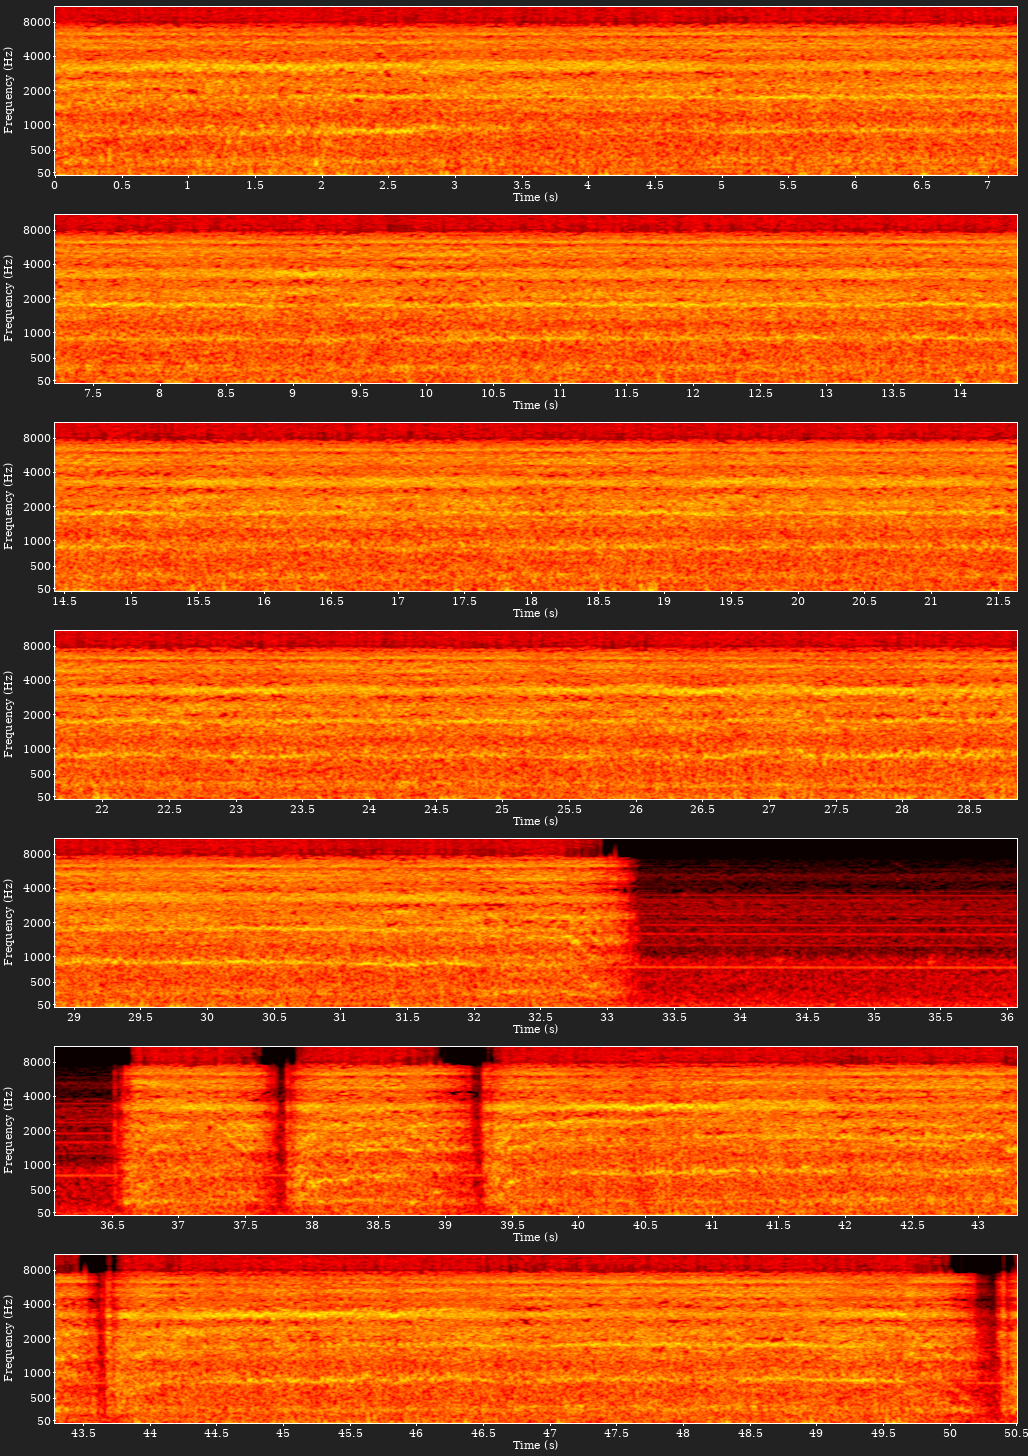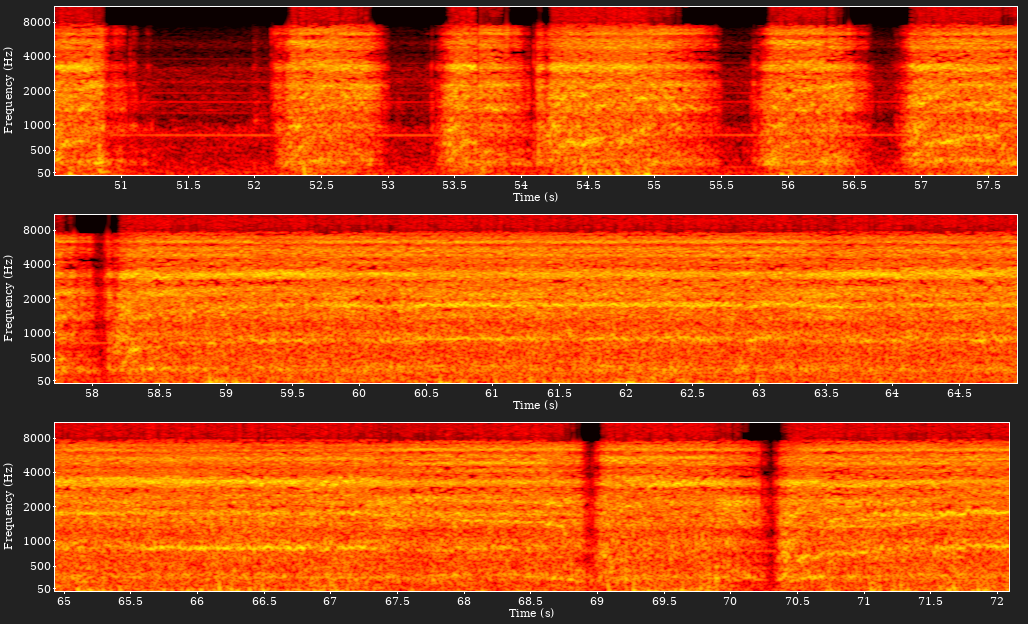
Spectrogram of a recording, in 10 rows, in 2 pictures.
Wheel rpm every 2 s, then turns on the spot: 200, 230, 230, 230, 220, 230, 230, 230, 230, 230, 230, 220, 220, 210, 230, 230, 90, 0, 80, 110, 210, 170, 190, 230, 210, 40, 40, 80, 80, 170, 230, 220, 220, 210, 150, 160.
none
